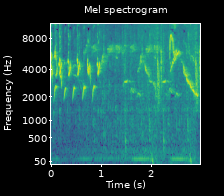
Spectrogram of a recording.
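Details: Brown-chested jungle flycatcher lure song for trapping: a quick run of short rising chirps repeated about every tenth of a second, then long sweeping whistles falling in pitch, over a low pulsing hum.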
